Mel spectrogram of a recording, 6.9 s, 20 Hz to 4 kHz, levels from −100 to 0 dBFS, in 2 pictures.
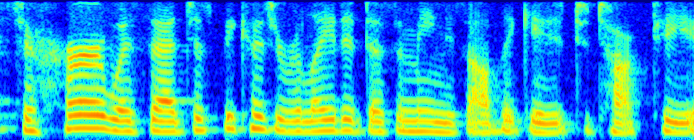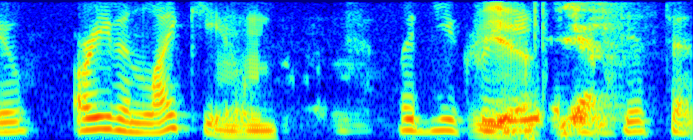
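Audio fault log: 4.88–5.34 s, echo leak: a faint delayed copy of the talker trails about 271 ms behind, well below the main sound, likely loudspeaker pickup the echo canceller missed.
6.15–6.28 s, speech suppressed in double talk: the talker drops sharply for roughly 150 ms, likely the canceller ducking everything while both sides spoke at once.
6.28–6.61 s, echo leak: a stronger return this time, about as loud as the talker and 278 ms late, likely residual loudspeaker echo sent straight back.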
